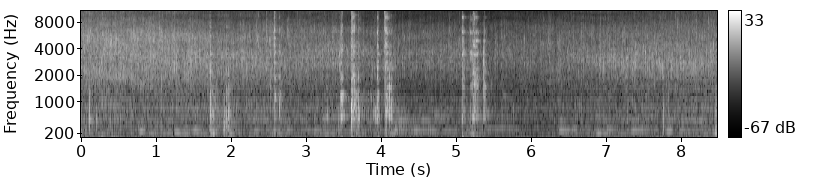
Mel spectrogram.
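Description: Potatoes with tomatoes, beans and vegetables sizzle loudly in a pan while a utensil stirs them, with clustered scraping clatters in the middle and a constant frying hiss underneath.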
